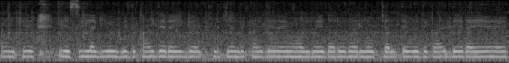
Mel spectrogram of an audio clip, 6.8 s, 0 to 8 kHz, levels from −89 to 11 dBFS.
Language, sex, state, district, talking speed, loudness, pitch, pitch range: Hindi, female, Bihar, Darbhanga, 220 wpm, -27 LUFS, 215 Hz, 210-215 Hz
